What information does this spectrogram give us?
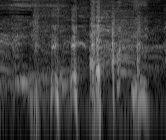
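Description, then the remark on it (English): A string of short, stifled coughing bursts, six or so in quick succession, each a breathy, throaty rasp, sounding like someone trying to hold the cough in, after eating bar nuts. “that cough is great too. I'm trying to hold it in.”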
